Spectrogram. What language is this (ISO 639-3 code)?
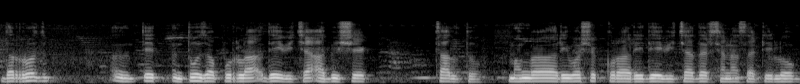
mar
